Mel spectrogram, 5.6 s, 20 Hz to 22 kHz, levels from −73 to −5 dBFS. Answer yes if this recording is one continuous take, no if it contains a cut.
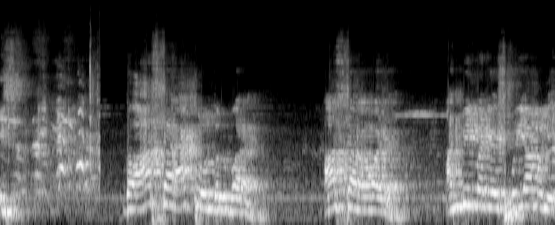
no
